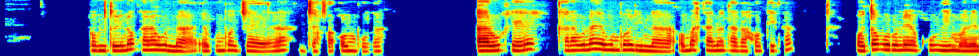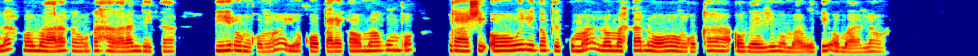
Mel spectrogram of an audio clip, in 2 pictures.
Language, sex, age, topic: Oshiwambo, female, 25-35, finance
